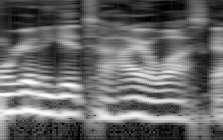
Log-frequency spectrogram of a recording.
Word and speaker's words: ayahuasca: Ayahuasca. – But ayahuasca. – White people want it sound. – It's A-Y-A-H. Ayahuasca. – Oh. – Yeah. – Well, okay. – And you don't pronounce the H.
